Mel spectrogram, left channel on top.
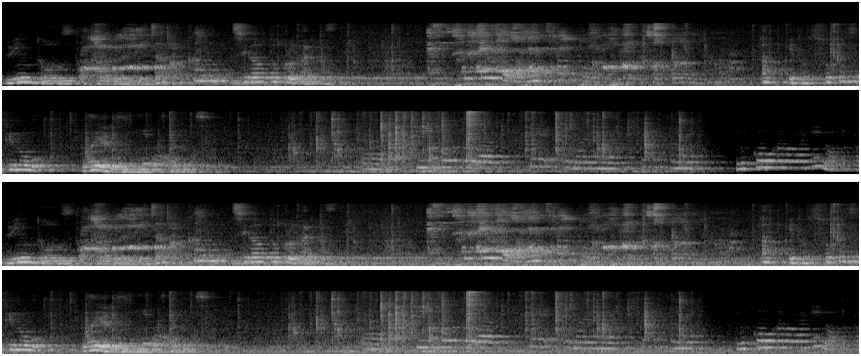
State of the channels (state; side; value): noise; right; rumble, 11 dB below the sound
